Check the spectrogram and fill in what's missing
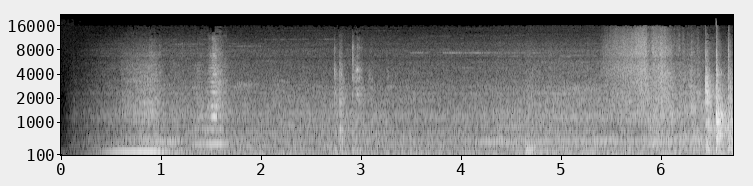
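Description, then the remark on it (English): The wide door of a large commercial bakery oven, the size of a pickup truck bed, at McLean's bakery in Waldo, Kansas City, slides open over a steady mechanical rumble as the rack of cinnamon rolls turns inside, with a low hum and a few metallic clanks and rattles toward the end. “The wide door opens to show the rack slowly rotating inside.”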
